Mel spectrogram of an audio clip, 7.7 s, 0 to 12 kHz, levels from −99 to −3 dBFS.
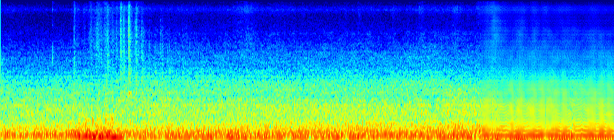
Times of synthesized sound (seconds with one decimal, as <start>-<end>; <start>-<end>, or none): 6.0-7.7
